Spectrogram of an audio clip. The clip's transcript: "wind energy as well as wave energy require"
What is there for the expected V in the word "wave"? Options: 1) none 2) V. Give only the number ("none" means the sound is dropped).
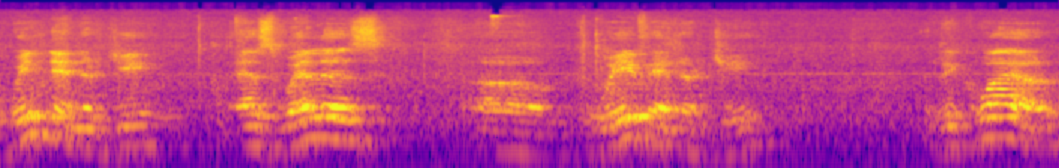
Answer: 2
